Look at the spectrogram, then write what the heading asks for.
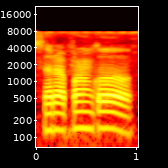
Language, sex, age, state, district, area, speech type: Odia, male, 18-30, Odisha, Rayagada, rural, spontaneous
